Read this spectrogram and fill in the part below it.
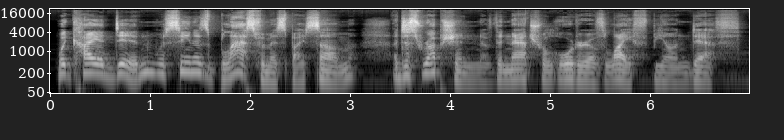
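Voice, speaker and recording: Slow expressive fantasy narrator. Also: medium pitch. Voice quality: measured, expressive storytelling. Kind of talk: scripted fantasy story narration.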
